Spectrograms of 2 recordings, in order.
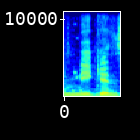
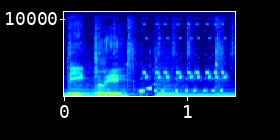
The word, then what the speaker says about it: Meekins: Actually, Officer Meekins at the detention center told us. That poor little doggy. Poor guy. I keep getting his name wrong calling him Meekly.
